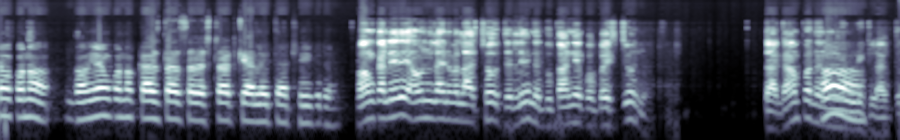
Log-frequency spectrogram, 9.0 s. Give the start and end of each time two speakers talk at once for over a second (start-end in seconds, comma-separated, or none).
none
